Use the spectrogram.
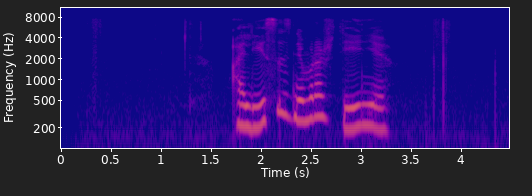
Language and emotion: Russian, positive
